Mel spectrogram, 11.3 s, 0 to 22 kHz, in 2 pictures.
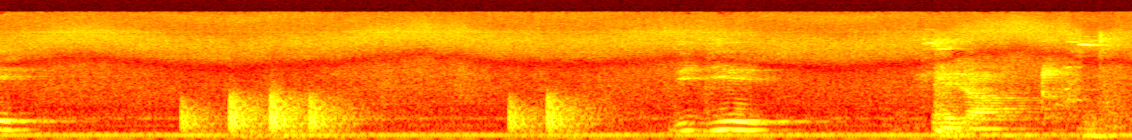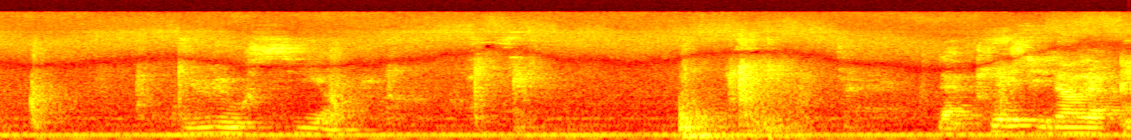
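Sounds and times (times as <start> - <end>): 
low steady hum: 0.0 - 11.3
firm knocking on a door: 0.9 - 1.9, 2.6 - 3.1, 9.0 - 9.8
speech: 3.4 - 4.0, 4.7 - 5.5, 6.6 - 7.6, 10.4 - 11.3.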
